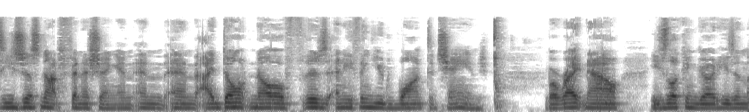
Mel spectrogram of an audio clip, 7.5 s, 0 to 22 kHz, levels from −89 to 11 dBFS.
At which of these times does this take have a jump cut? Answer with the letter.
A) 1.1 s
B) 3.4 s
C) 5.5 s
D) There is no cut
C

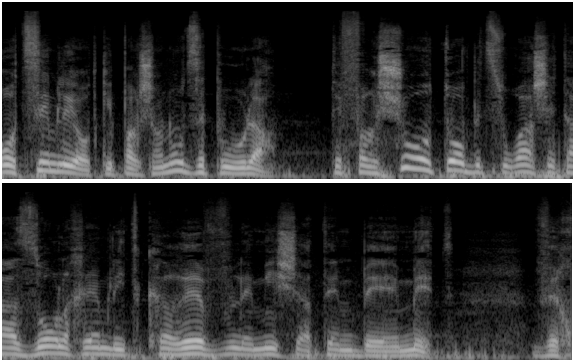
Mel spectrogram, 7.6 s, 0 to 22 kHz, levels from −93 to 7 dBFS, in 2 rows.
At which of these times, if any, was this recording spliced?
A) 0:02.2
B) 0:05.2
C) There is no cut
A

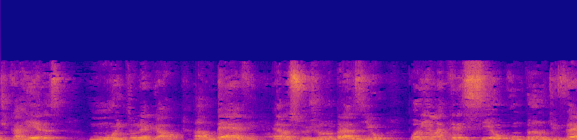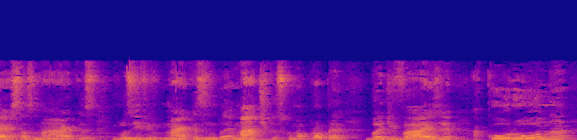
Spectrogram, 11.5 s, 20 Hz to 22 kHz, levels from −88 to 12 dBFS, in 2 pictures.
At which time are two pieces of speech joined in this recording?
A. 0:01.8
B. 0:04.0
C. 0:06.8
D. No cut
A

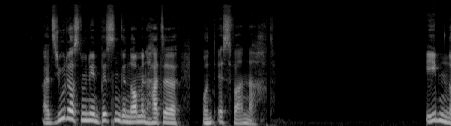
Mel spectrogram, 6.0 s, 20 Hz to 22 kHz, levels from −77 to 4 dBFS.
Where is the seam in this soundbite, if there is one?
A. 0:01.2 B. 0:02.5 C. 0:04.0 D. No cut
B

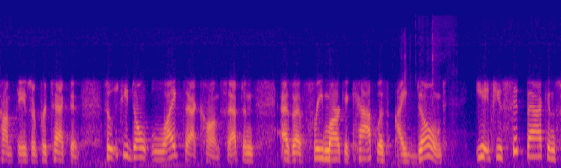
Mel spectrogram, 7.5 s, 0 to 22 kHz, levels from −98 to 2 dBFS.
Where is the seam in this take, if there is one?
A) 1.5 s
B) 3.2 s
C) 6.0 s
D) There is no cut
A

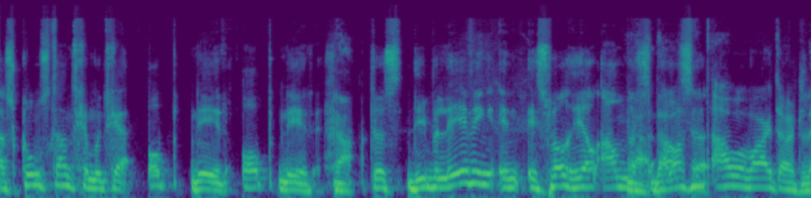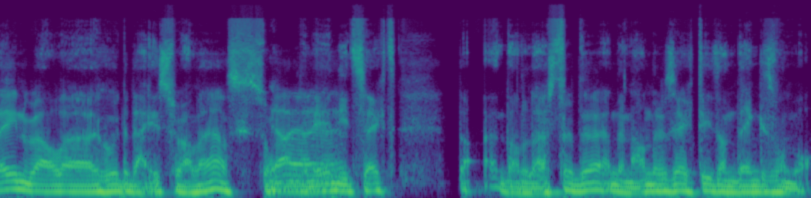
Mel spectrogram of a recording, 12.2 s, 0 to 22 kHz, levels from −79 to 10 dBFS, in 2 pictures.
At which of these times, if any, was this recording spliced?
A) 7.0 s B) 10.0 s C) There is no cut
A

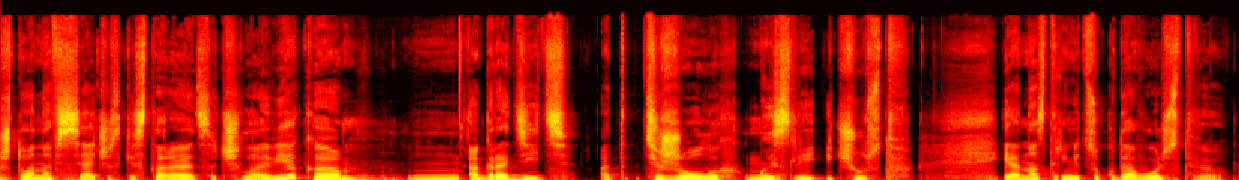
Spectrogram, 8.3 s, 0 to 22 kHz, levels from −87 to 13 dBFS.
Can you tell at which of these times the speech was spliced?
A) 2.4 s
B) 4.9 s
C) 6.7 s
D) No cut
D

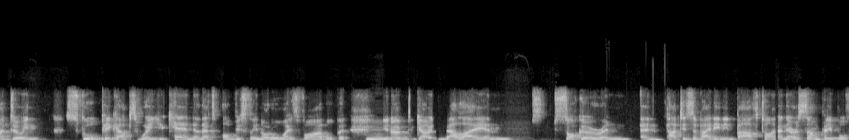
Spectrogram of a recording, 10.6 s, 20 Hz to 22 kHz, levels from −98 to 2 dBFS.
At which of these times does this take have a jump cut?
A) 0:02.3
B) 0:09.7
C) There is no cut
B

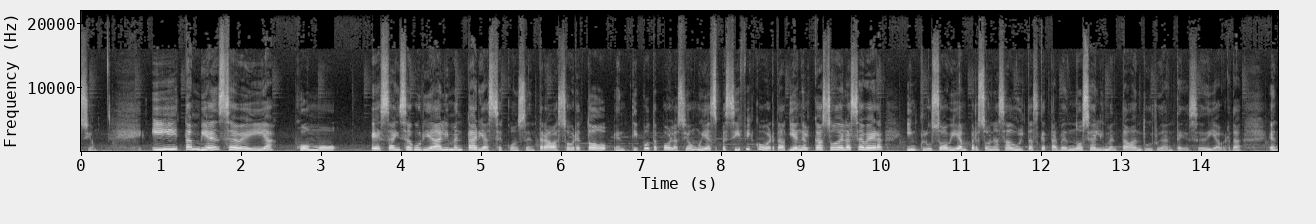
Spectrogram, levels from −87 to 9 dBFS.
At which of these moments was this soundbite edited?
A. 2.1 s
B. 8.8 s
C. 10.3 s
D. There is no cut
B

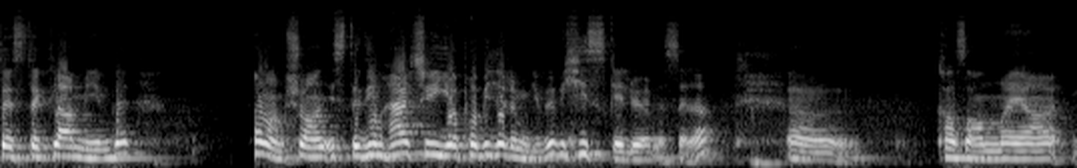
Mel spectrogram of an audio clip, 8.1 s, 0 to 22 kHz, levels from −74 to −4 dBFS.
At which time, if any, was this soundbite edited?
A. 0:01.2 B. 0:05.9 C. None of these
B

